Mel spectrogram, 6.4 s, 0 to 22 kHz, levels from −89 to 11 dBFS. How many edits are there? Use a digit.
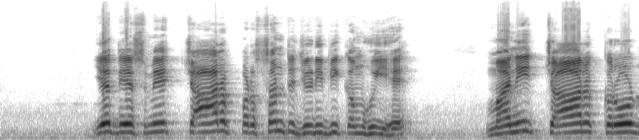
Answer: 0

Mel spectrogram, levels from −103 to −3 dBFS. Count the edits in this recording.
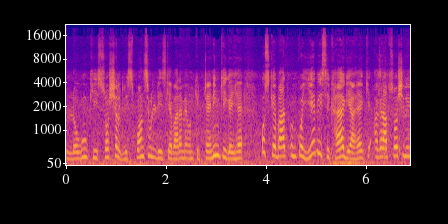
0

